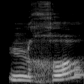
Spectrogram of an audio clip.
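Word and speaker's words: خ: Le kha, ça sort de la gorge. Kha, on gratte un petit peu sur le kha.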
